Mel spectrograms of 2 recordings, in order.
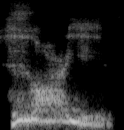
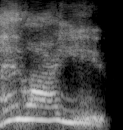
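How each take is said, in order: First: Put-on distant echo of the boy's call. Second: High, loud call into the distance; boy yelling into the hills; retold yell. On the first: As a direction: let it come back fainter. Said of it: "And he heard". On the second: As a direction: shout it out across the canyon. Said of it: "And he yelled".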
